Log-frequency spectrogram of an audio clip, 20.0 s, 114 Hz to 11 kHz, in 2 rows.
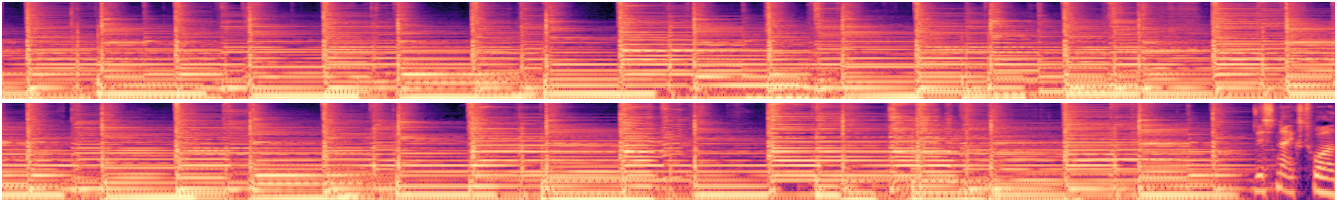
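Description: Martin D-28 dreadnought acoustic guitar played with a pick in a swinging country strum: a bass note on the low strings, then a strum across the higher strings, with swung eighth-note upstrokes and the bass notes moving around the chords. It stops just before the end.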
